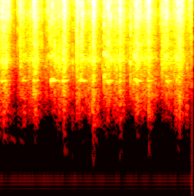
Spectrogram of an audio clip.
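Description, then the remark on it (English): A cocktail shaker rattles with ice as a cocktail is shaken to dilute it, in a quick, steady rhythm, bright clattering hits repeating several times a second for a couple of seconds, fairly loud with no voices. “I'm diluting it. That's why I'm shaking it.”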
